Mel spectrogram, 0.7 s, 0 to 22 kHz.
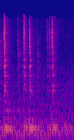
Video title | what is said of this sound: Natasha Raskin Sharp & Margie Cooper - Day 2 Season 21 - Antiques Road Trip | It almost sounds like plastic. It's so thin.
